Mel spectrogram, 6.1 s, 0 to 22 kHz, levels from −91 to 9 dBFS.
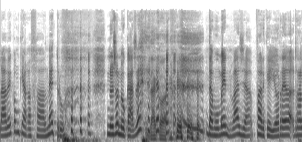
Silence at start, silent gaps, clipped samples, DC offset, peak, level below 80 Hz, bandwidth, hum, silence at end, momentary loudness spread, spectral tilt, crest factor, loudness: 0 s; none; under 0.1%; under 0.1%; 0 dBFS; -26 dBFS; 17 kHz; none; 0 s; 8 LU; -5.5 dB/octave; 16 dB; -16 LUFS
